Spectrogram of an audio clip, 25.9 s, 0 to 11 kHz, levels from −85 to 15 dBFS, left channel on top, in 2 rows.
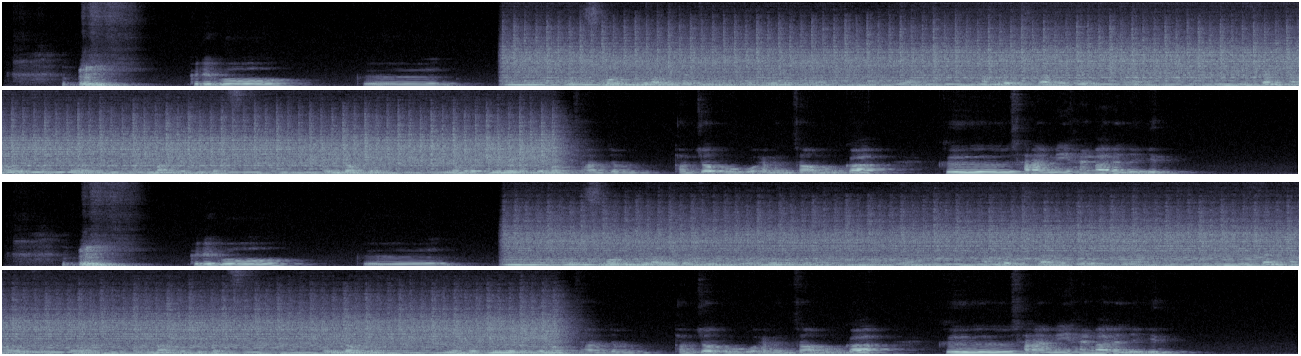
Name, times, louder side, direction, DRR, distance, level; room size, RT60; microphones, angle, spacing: voice 1, 0.1-0.4 0.8-1.2 1.9-2.8 3.6-4.5 5.0-5.1 5.6-9.2 9.8-15.2 16.2-16.8 17.1-19.3 19.7-21.7 22.4-24.5, left 1 dB, 20° left, 0 dB, 1.4 m, -23 dB
sound 1, 5.0-18.5, left 1 dB, 45° left, 1.7 m, -21 dB
7.2 x 3.8 x 6.2 m, 0.73 s
head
